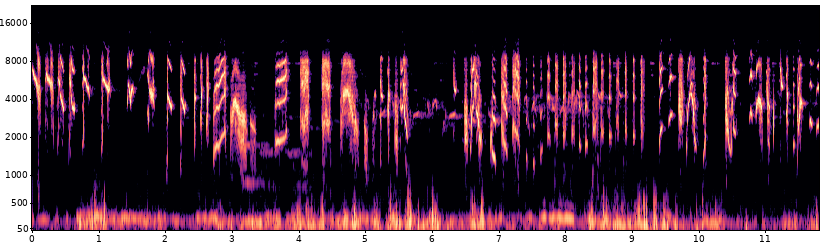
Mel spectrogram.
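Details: Long-tailed shrike (cendet) master song meant to get caged birds singing again: dense, continuous medley of rapid chattering, scratchy trills and squeaky notes over nearly twelve seconds, with low rumbling background noise.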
